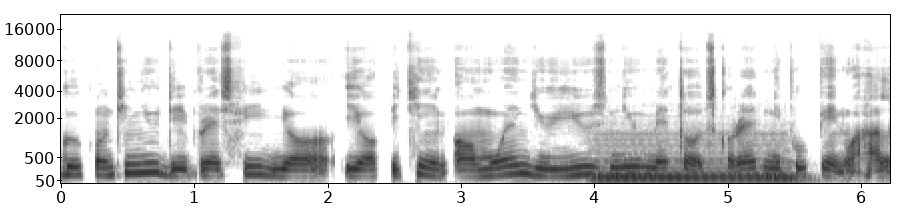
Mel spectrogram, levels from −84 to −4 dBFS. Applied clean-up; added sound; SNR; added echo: none; Bowed string instrument; 3 dB; none.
